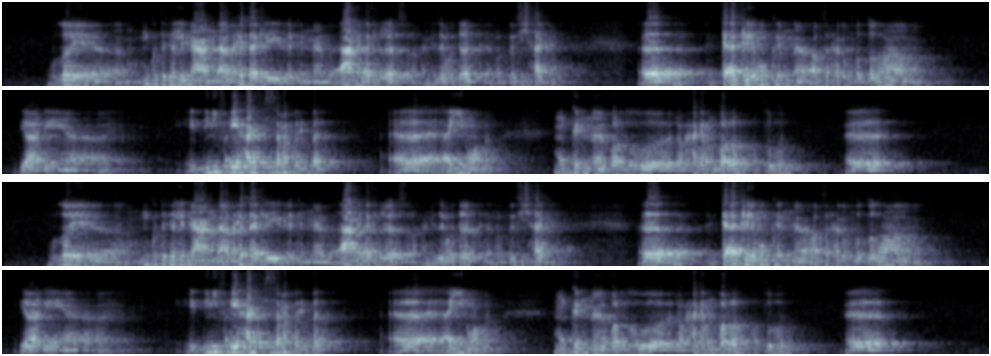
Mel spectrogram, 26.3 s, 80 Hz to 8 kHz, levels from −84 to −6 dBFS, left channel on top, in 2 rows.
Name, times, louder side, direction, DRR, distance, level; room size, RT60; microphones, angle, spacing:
voice 1, 0.6-7.4 8.5-12.3 13.4-14.6 15.6-17.4 18.4-19.7 20.5-23.0 23.3-23.6 24.4-24.9, left 1 dB, 10° left, 2 dB, 1.1 m, -31 dB
10.5 x 7.3 x 4.3 m, 1.3 s
head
